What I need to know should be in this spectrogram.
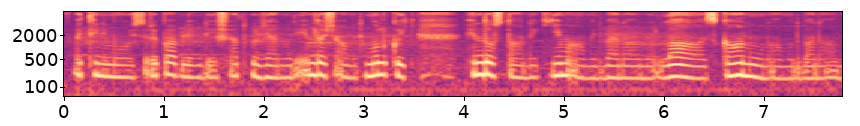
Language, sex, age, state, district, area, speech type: Kashmiri, female, 45-60, Jammu and Kashmir, Budgam, rural, spontaneous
